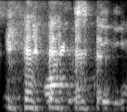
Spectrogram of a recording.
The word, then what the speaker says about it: Orenstein: I now pronounce that, I think, in a German way. It's Orenstein or something.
